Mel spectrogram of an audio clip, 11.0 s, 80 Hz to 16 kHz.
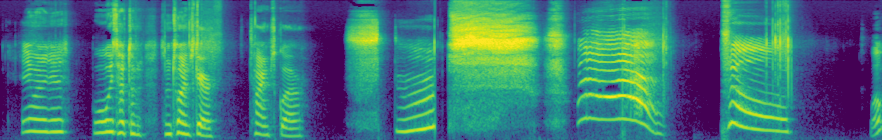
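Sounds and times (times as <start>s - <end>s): child hissing: 4.3s - 8.4s
child whooping: 7.2s - 8.4s.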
